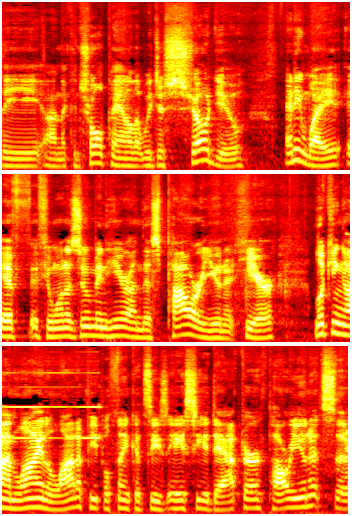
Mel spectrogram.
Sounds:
speech

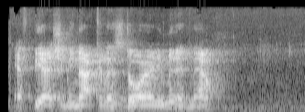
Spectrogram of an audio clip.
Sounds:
speech

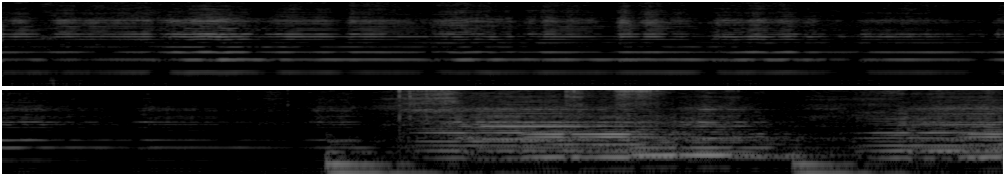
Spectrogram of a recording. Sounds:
cello
music
musical instrument
bowed string instrument

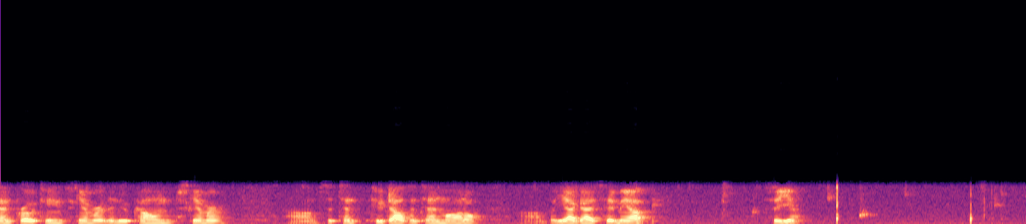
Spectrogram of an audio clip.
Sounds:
speech
water

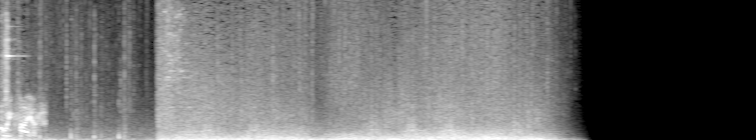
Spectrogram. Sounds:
speech

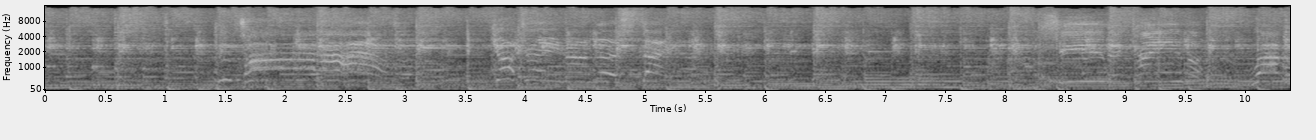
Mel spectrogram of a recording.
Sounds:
music

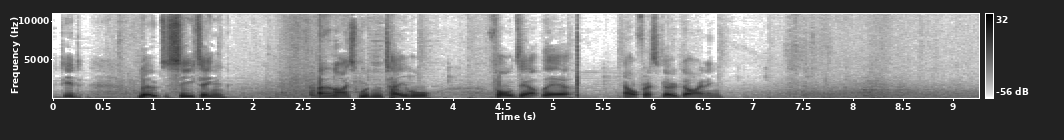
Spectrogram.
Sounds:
speech
music

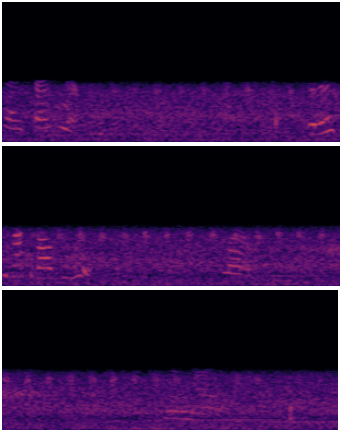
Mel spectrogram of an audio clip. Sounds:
speech

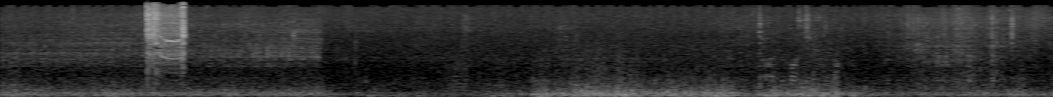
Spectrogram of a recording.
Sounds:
speech

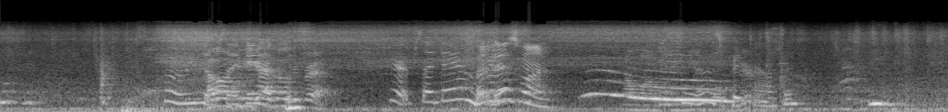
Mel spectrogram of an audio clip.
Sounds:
speech

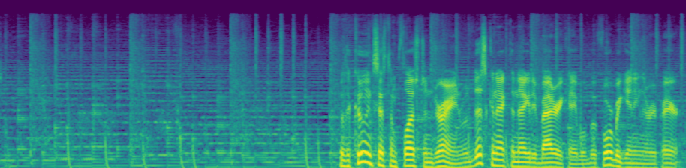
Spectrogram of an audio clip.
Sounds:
music
speech

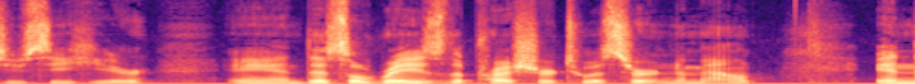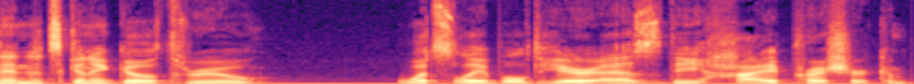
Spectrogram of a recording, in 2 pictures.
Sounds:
speech

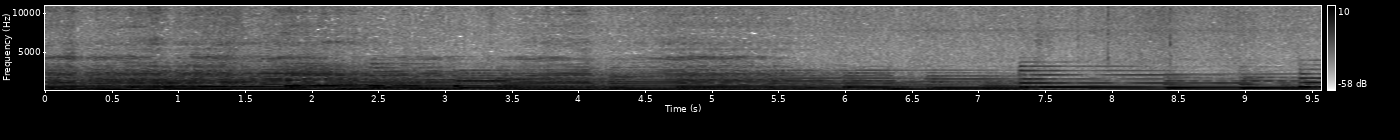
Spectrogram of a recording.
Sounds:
playing double bass

